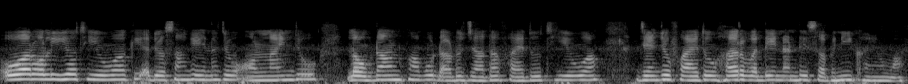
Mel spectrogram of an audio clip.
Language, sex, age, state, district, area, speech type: Sindhi, female, 45-60, Madhya Pradesh, Katni, urban, spontaneous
